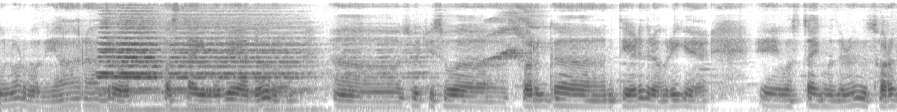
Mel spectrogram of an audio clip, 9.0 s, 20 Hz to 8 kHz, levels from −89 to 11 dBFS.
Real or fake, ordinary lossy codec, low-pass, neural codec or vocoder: real; none; 7.2 kHz; none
